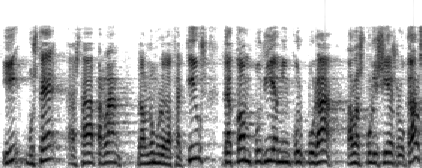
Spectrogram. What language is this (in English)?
Catalan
